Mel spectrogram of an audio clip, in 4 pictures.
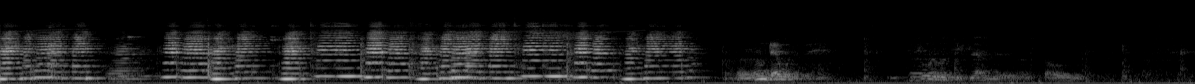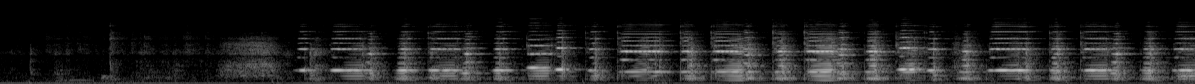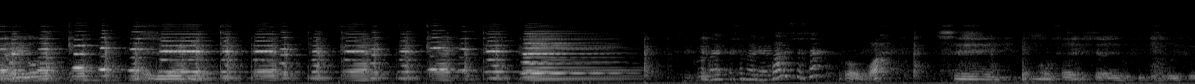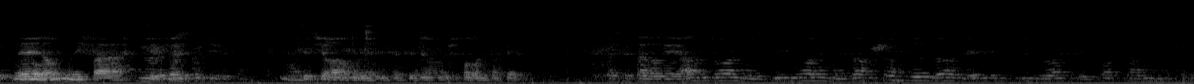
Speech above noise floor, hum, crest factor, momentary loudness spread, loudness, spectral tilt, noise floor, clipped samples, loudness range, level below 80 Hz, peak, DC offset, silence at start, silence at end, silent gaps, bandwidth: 28 dB; none; 20 dB; 24 LU; -28 LUFS; -3.5 dB/octave; -60 dBFS; under 0.1%; 24 LU; -60 dBFS; -10 dBFS; under 0.1%; 0 s; 0.3 s; none; 18.5 kHz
